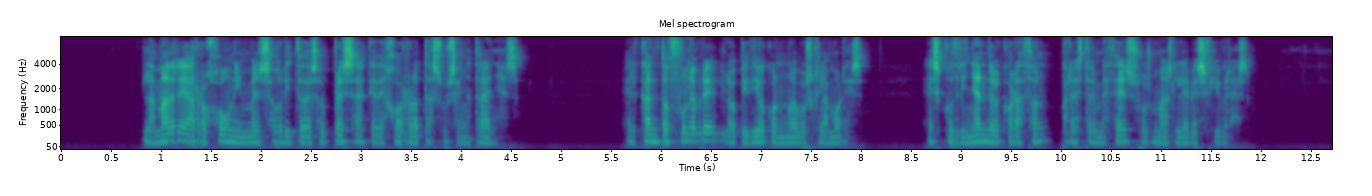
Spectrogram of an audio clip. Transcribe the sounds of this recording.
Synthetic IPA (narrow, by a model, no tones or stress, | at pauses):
lamaðɾe̞aro̞xo̞unimːe̞nso̞ɣ̞ɾit̪o̞ðe̞so̞ɾpɾe̞sake̞ð̞e̞xo̞ro̞t̪asuse̞nt̪ɾaɲas | e̞lkant̪o̞fune̞βɾe̞lo̞piðjo̞ko̞nːwe̞β̞o̞sklamo̞ɾe̞s | e̞skuðɾiɲãnd̪o̞e̞lko̞ɾaθo̞mpaɾaest̪ɾe̞me̞θe̞ɾsuzmazle̞β̞e̞sfiβɾas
